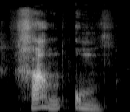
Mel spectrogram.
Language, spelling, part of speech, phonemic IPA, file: Dutch, gaan om, verb, /ˈɣan ˈɔm/, Nl-gaan om.ogg
- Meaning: inflection of omgaan: 1. plural present indicative 2. plural present subjunctive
